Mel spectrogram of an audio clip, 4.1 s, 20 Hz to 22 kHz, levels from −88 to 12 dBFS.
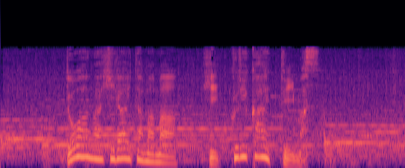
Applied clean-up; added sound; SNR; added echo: none; none; none; none.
